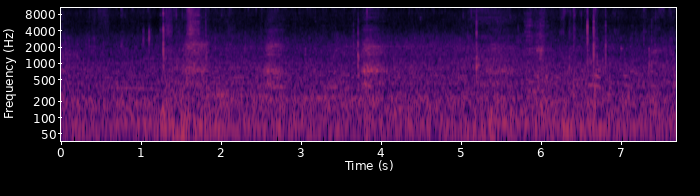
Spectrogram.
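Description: Water laps gently as ducks paddle past.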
